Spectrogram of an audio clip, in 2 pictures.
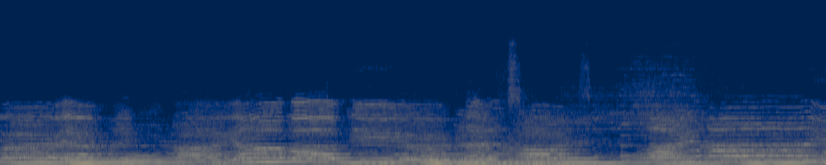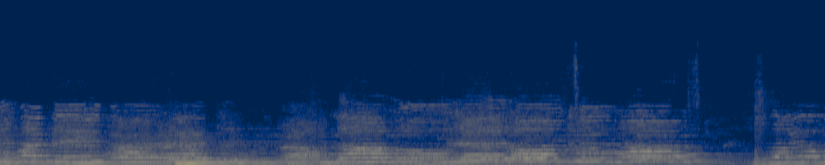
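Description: Children's choir singing with musical accompaniment, the loudness dipping briefly near the end.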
